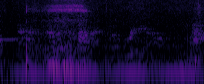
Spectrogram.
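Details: A pet dog snoring loudly, described as snoring like a man and slowly warming up: low, steady rumbling breath noise with a faint whistle in a quiet room.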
